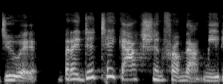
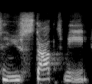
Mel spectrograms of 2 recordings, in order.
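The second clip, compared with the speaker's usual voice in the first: ordinary talk, nothing marked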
